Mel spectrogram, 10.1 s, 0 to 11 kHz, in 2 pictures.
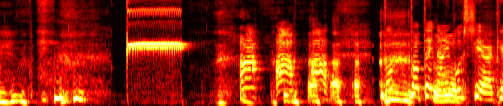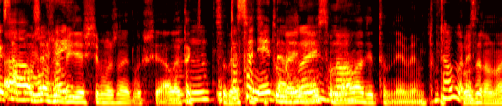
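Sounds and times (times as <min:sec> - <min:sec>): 
speech: 0:00.0 - 0:01.0, 0:03.0 - 0:10.0
referee's whistle blown for offside: 0:01.3 - 0:02.0
people laughing: 0:02.2 - 0:04.2.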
